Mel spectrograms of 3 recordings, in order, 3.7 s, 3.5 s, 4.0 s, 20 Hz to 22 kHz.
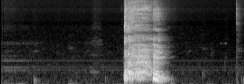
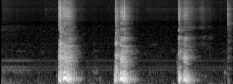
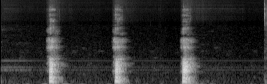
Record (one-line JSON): {"cough_length": "3.7 s", "cough_amplitude": 30850, "cough_signal_mean_std_ratio": 0.32, "three_cough_length": "3.5 s", "three_cough_amplitude": 31089, "three_cough_signal_mean_std_ratio": 0.31, "exhalation_length": "4.0 s", "exhalation_amplitude": 24706, "exhalation_signal_mean_std_ratio": 0.22, "survey_phase": "beta (2021-08-13 to 2022-03-07)", "age": "65+", "gender": "Male", "wearing_mask": "No", "symptom_none": true, "smoker_status": "Never smoked", "respiratory_condition_asthma": false, "respiratory_condition_other": false, "recruitment_source": "REACT", "submission_delay": "4 days", "covid_test_result": "Negative", "covid_test_method": "RT-qPCR"}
